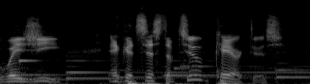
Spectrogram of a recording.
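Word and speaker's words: 危机: That outcome is reflected in the Chinese written character translated as crisis, which is pronounced Weiji, and consists of two characters.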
